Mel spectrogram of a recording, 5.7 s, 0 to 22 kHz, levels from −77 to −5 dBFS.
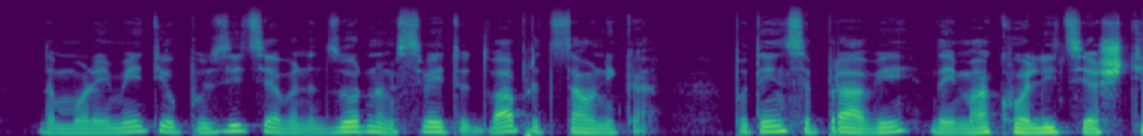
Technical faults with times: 0.20-5.67 automatic gain rising

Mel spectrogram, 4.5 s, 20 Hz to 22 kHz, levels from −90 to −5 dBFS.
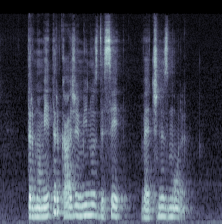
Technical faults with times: none

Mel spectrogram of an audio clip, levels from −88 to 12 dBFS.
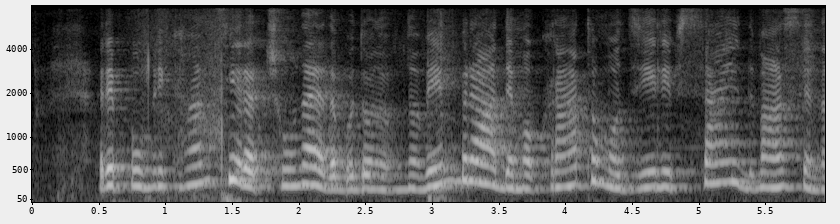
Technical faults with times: none

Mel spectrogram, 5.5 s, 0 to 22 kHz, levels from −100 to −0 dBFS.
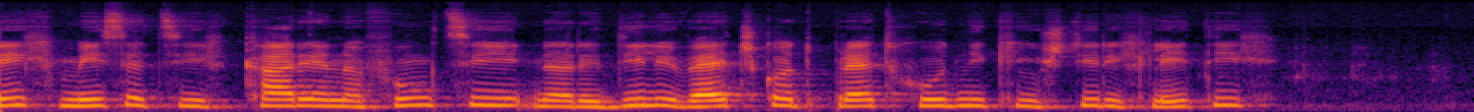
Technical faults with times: none

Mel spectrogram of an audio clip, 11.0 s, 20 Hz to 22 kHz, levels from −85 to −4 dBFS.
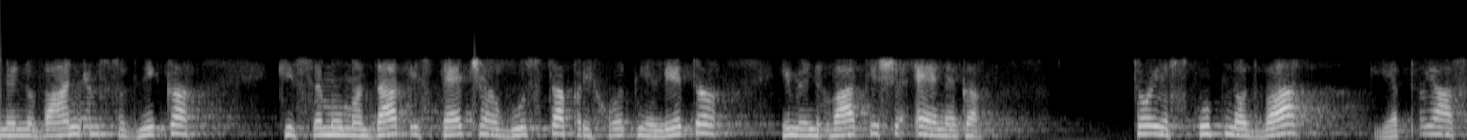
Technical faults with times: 0.00-11.01 G.729 codec
0.58-0.69 VoIP packet loss concealed by the speech codec
6.13-6.20 VoIP packet loss concealed by the speech codec
10.60-10.79 VoIP packet loss concealed by the speech codec

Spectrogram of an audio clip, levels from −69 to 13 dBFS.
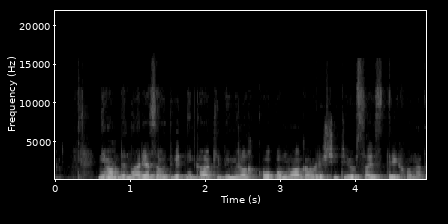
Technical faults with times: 0.85-0.95 lost packet rebuilt from error correction
3.59-3.73 lost packet rebuilt from error correction

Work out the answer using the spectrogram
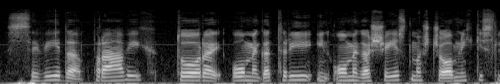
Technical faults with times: none

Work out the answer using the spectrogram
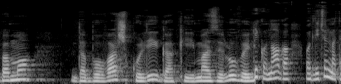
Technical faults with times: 2.55-3.42 section at the wrong speed

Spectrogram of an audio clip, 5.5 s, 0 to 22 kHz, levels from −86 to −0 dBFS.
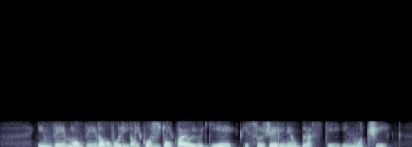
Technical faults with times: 0.93-2.39 doubled audio track

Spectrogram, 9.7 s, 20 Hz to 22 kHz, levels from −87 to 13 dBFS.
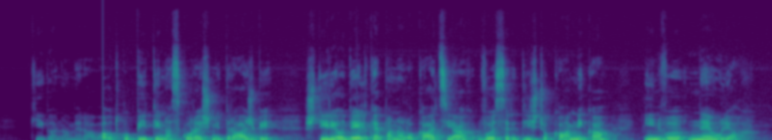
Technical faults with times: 0.00-1.28 one channel inverted

